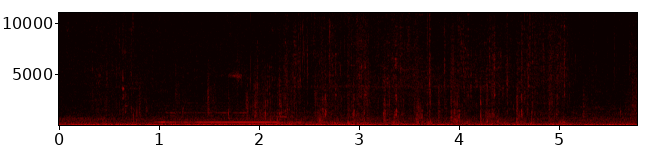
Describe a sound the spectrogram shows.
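Footsteps rustle softly through tall grass.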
